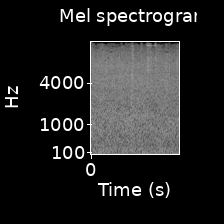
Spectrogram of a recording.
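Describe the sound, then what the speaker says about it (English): Rain in the video game Valheim, a dense, even hiss of falling rain that stays constant and fairly loud throughout, with no voices over it. "Is it raining outside? I guarantee it is."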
